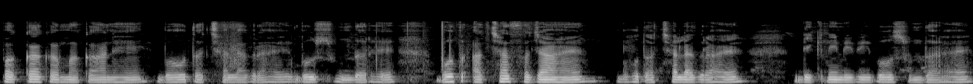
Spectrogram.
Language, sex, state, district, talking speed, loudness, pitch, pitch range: Hindi, male, Chhattisgarh, Balrampur, 165 wpm, -22 LUFS, 110 Hz, 110-115 Hz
